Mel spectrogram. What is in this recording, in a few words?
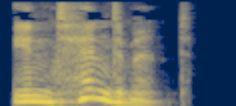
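"intendment", British English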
